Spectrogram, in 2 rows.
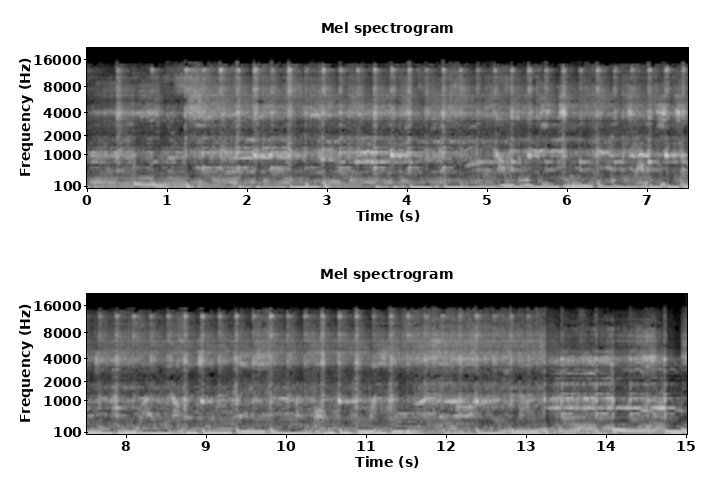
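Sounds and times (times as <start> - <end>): heavy pulsing bass: 0.0 - 15.0
loud electronic dance music: 0.0 - 15.0.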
